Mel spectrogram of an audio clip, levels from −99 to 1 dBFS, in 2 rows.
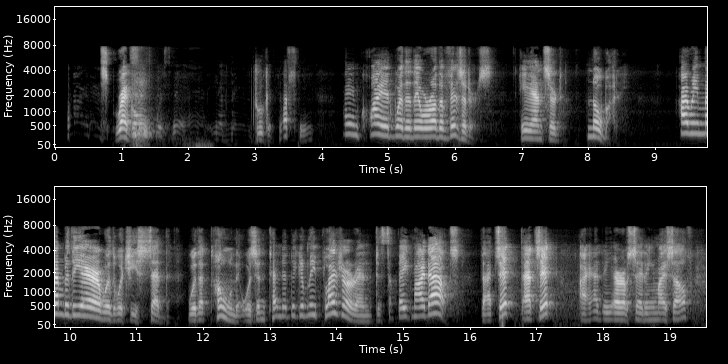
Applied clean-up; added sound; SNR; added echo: neural mask model DeepFilterNet 3.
